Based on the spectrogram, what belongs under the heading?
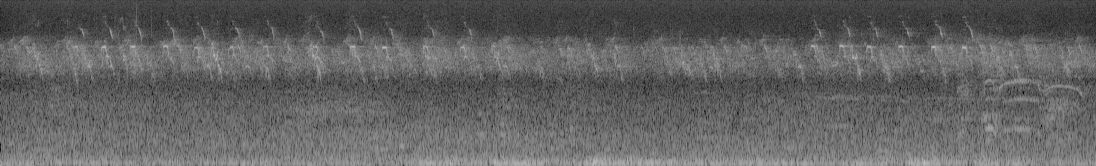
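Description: Birds chirping: a dense, steady chatter of short high chirps, several a second, over a low rumble. A couple of lower, arching calls come in near the end.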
